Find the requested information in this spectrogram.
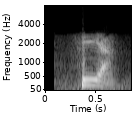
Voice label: "siang", bahasa

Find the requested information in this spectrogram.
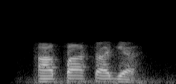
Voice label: "apa saja", bahasa

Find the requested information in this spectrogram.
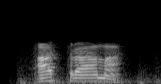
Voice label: "asrama", bahasa

